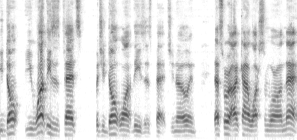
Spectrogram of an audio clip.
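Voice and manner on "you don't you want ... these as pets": put-on, dry, sarcastic, knowing tone. Retelling a sarcastic line from a YouTube video: imitating Gator Boy being sarcastic. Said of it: "he was kinda being sarcastic".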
